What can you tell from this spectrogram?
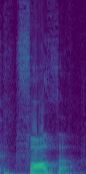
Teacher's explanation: Notice that the final R sound is not pronounced in British English. Father ends in a simple schwa vowel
